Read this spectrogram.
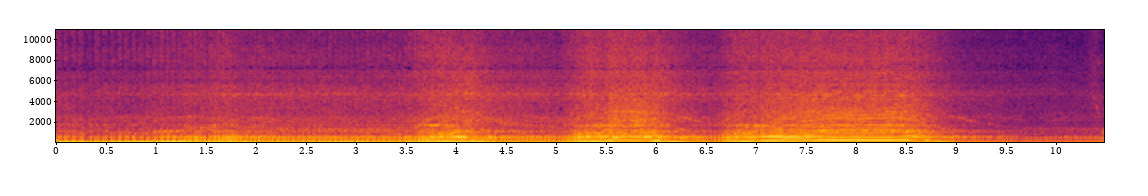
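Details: Suzuki SV650 twin, cold start without choke, open exhaust, blipped repeatedly: loud, revs hang and fall back slowly after each blip; sticking throttle suspected, not confirmed.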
